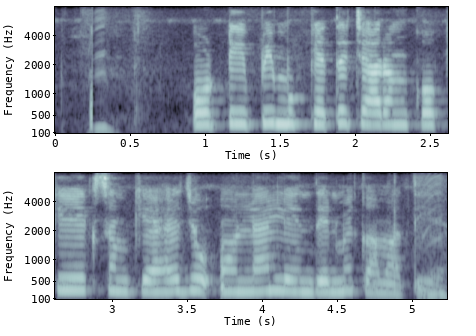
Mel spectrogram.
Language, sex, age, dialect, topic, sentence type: Hindi, female, 36-40, Hindustani Malvi Khadi Boli, banking, statement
